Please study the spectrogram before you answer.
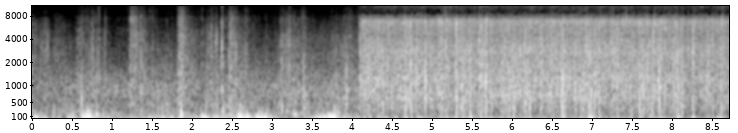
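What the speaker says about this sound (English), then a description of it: "now we've had this big downpour" Heavy rain pours down steadily on a woodland campsite by the water, a dense continuous hiss of drops drumming on surfaces, growing even louder and fuller partway through.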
